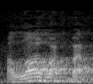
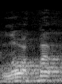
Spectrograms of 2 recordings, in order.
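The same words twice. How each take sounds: First: The vowel in Allah is held for two beats. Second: No vowel is lengthened anywhere in the phrase. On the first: The speaker calls it right. "maknanya dua harakat" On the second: The speaker calls it wrong. "tak ada mad ni, ... bukan gitu"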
